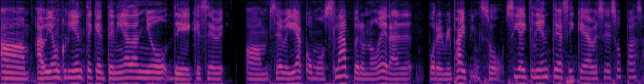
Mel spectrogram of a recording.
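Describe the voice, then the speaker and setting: A woman speaks at a fairly slow pace in a fairly high pitch with ordinary pitch variation. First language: English (speaking Spanish). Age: 20s. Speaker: public adjuster; guest. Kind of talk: interview. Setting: studio. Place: studio. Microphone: studio mic.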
